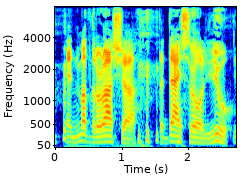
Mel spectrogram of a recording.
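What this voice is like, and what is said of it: Put-on Russian accent, throaty. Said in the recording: “Saying Medved keeps me in the accent... It's harder. H. It's more throat.”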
